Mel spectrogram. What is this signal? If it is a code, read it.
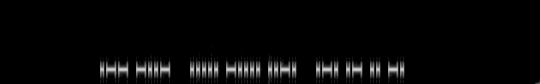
Morse code, heard as a keyed tone, about 40 wpm, 700 Hz. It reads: WX 56F RAIN
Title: Practice QSO - Exchange 2 - Info - 40wpm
